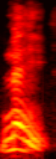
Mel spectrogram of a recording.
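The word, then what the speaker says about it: know: नहीं देखिए क्या हम इसे कनो पढ़ रहे हैं क्या कनो नहीं हम के को क्या कर रहे हैं साइलेंट कर रहे हैं और इसे हम क्या पढ़ रहे हैं नो पढ़ रहे हैं वाल वाक पढ़ रहे है क्या?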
